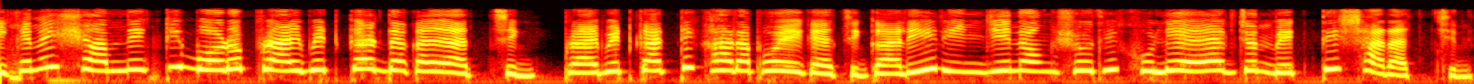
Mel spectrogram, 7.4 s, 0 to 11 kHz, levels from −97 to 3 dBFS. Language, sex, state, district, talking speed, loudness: Bengali, female, West Bengal, Jalpaiguri, 180 wpm, -11 LUFS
